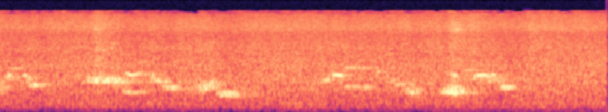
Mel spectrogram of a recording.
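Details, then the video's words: Australian magpie singing under a tin carport roof during rain: brief warbling, bubbling notes in quick succession, the mellow phrases set against a continuous hiss of rainfall. "Magpie Singing"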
